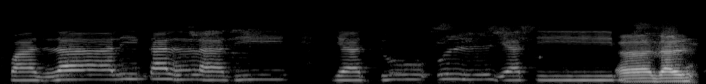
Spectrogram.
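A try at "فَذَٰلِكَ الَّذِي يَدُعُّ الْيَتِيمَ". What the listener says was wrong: Zalnya Bu, lidahnya terlalu banyak nyentuhnya. Sepertinya nggak ada bedanya bertitik sama tidak bertitik itu. Yang penting jenengan bisa merasakan beda enggak antara biddin sama yukadzibu. Ya lebih ringan karena dia nyentuh dikit aja. ujung lidah nyentuh ke gigi, balik gigi atas. Yukadzibu. Tapi yang tanpa titik nyentuhnya banyak. Nah, dia kedorong ke gigi dan gusi lidah kita, dorong. Da.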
